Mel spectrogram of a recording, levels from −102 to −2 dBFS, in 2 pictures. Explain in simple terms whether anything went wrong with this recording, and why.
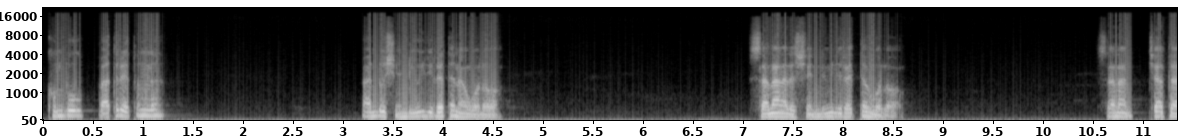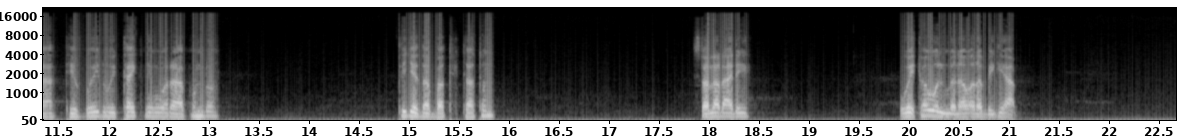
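Something went wrong throughout this speech recording: a block size mismatch (truncated). One part of the audio chain hands over chunks of sound larger than the next part takes in, so the tail of every chunk is lost. The buzz points to chunks of about 1024 samples. Those regular chops cause a low buzz at about 54 Hz from start to finish, and the speech runs about 1.16 times too fast while keeping its normal timbre.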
